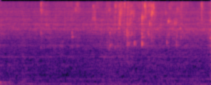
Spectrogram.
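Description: Water poured into a pot of sarson ka saag, a steady, continuous splashing trickle that stays close and moderately loud without any talk.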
